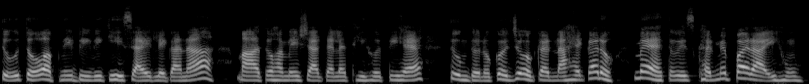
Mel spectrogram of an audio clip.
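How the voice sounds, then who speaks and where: A woman's voice: medium pitch, a little slow, hardly any pauses, dry recording, clean studio sound, lightly acted. A woman voicing a bossy mother-in-law who scolds her daughter-in-law sharply. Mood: scolding.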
